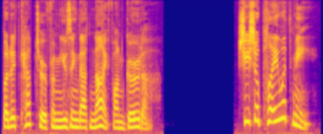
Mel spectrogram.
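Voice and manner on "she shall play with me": put-on little robber girl. Robber girl claims Gerda, high bossy child. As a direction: demand it like a spoiled child. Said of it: "said the little robber girl".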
